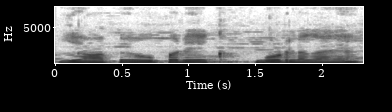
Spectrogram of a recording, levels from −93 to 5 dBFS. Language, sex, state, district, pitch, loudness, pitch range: Hindi, male, Uttar Pradesh, Saharanpur, 165 Hz, -15 LUFS, 155-170 Hz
